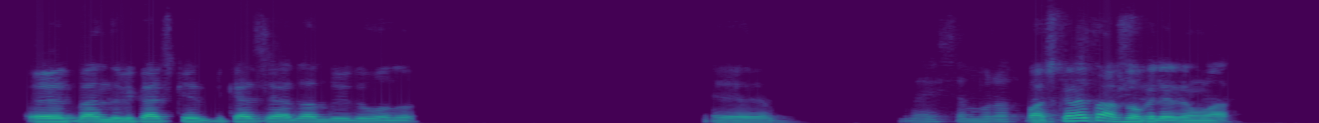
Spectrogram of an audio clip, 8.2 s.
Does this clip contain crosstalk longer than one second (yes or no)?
yes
